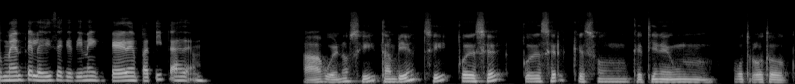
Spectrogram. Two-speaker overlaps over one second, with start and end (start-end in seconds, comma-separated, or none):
none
